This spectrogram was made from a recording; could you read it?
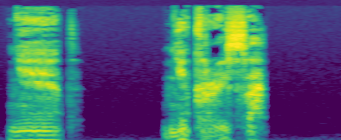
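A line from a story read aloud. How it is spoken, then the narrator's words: Quiet confirmation. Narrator (Russian): негромко подтвердил Люпин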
